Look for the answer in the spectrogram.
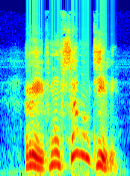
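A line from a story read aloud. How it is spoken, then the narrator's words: Exclamation. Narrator (Russian): воскликнула Алисия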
